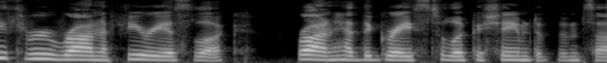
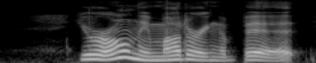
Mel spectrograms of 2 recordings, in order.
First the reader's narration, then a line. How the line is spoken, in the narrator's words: he mumbled apologetically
